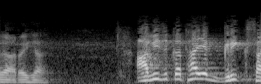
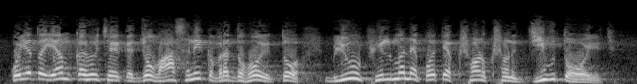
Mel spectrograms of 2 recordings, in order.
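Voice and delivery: usual speaking voice

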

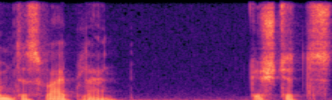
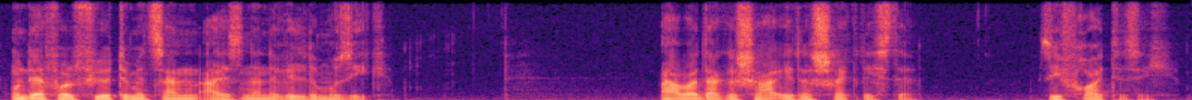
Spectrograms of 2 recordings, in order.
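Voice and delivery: ordinary delivery

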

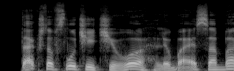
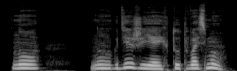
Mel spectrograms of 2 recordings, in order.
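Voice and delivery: high, flustered student voice; shy student; 9 semitones higher than usual. Acted. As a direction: stammer like a timid pupil. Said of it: "стеснительную ученицу".

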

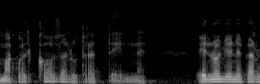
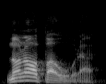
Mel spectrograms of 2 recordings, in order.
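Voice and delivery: raised, firm defiance; louder, resolute retort; defiant; 3 semitones higher, 5 dB louder than usual. A narrator's reading. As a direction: stand up to the threat. Boy defies a threat.

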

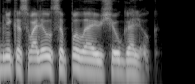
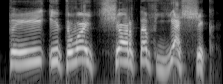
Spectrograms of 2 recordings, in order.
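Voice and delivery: slow, higher, accusing cry; angry yell; 5 semitones higher, slower than usual. Acted. Thief blames the wizard and his box, slow angry yell. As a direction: stretch out the angry outburst. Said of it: "заорал он".

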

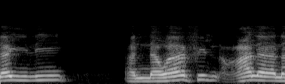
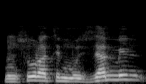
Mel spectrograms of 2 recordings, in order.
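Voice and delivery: normal talking voice

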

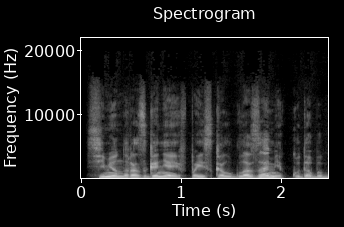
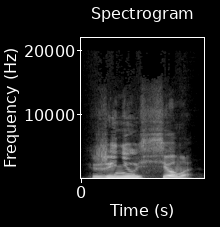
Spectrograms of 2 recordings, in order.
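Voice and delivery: much higher, louder, gleeful announcement; giggly; 10 semitones higher, 6 dB louder, slower than usual. A narrator's reading. Groom telling his friend he is marrying, giggly. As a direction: announce it in a high, tickled voice. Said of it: "хихикнул Трущоткин".

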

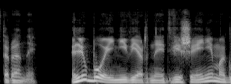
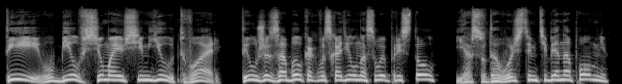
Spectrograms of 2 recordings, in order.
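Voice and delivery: hateful accusation; 9 semitones higher than usual. A narrator's reading. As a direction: throw the accusation in his face. Kim accuses the president's murders.

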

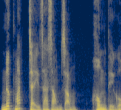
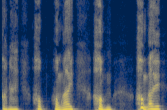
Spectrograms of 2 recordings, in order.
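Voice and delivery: put-on high, shaking old woman's stammer; stammering in terror; 11 semitones higher than usual. Mother stammering at her son about the ghost, terrified. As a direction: stutter out the warning, terrified. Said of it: "bà Bắc lắp bắp".

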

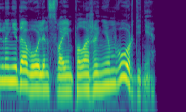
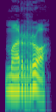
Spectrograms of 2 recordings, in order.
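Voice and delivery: ordinary delivery

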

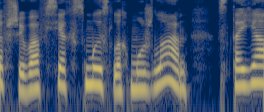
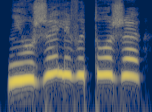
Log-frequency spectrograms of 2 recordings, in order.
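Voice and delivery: put-on high, louder gasping girlish voice; shocked little lady; 10 semitones higher, 6 dB louder than usual. Lady Harsh gasps at Sincera's secret love, high and loud. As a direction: squeal the scandal behind tiny hands. Леди Харш прикрыла губы.

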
